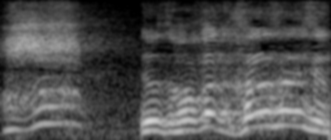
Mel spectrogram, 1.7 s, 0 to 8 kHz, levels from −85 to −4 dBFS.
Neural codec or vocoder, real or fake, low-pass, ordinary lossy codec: none; real; none; none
